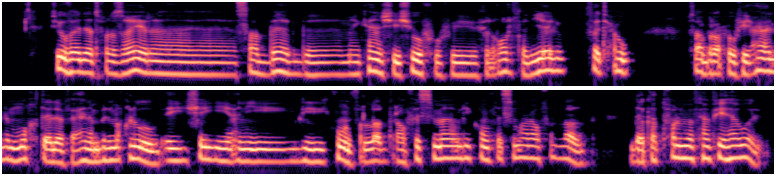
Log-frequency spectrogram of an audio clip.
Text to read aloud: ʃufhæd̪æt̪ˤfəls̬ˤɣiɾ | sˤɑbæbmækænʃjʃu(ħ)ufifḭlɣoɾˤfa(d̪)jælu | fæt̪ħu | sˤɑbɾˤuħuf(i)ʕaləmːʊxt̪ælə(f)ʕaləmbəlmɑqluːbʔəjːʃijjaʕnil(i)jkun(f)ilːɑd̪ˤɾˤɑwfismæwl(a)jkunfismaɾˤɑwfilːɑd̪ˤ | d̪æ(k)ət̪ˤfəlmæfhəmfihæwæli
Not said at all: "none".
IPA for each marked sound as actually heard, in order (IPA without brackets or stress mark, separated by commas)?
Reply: f, d̪, i, f, i, f, i, k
